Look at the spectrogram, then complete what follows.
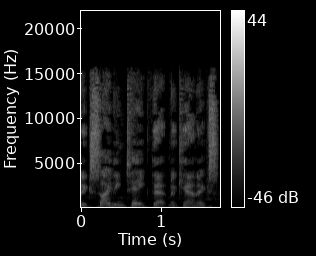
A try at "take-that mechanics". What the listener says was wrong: Oh boy, emphasis on the wrong syllable.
